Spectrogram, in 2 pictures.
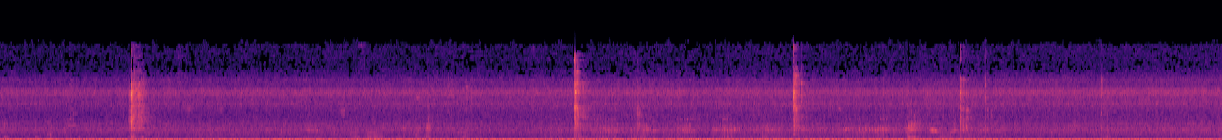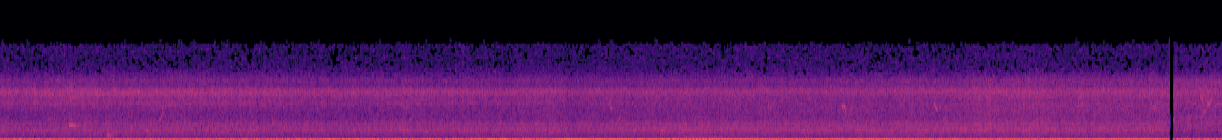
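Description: Narrowboat's inboard diesel engine running with a steady low throb, growing louder about two-thirds of the way through. A few sharp clicks come in the first half.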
